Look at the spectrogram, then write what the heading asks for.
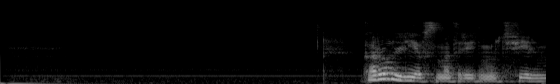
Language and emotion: Russian, neutral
